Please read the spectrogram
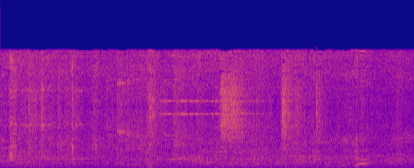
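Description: Busy pedestrian street ambience: a steady wash of noise with indistinct voices of passers-by, and a short burst of hiss about two seconds in.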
